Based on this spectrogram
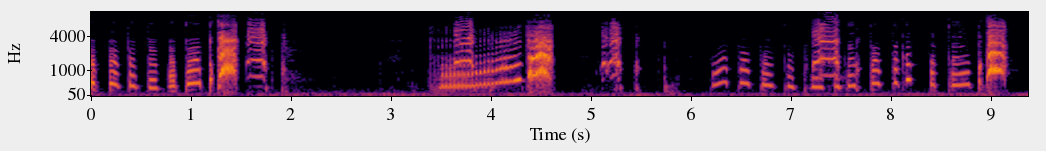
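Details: Chicken clucking in rapid, regular runs, with a long, drawn-out rising cackle in the middle and sharp squawks between the runs.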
